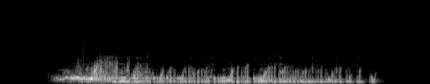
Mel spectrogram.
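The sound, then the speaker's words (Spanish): A long, gurgling stomach rumble from a very hungry person rolls on for about three seconds, low and bubbly with uneven churning pulses, fairly loud, with no voices over it. “Su estómago está haciendo ruido. … tiene mucha hambre.”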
